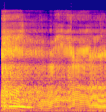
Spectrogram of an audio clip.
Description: Gross Wet Fart Bouton sonore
